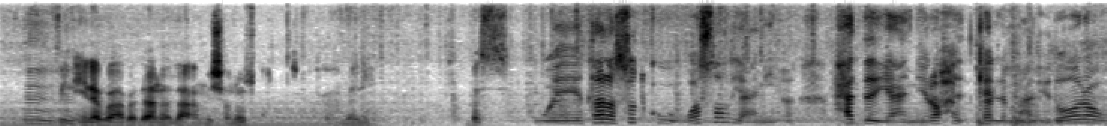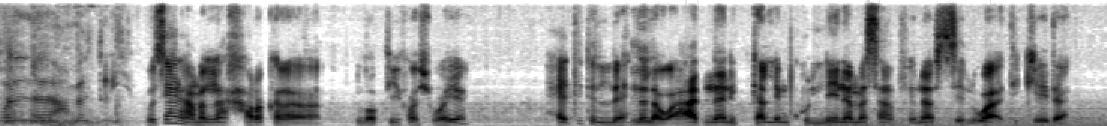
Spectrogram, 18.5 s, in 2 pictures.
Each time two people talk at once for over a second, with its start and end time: none

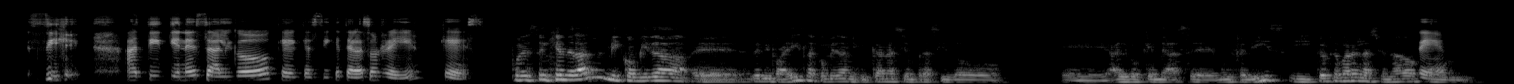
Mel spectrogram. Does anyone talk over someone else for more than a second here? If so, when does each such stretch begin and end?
none

